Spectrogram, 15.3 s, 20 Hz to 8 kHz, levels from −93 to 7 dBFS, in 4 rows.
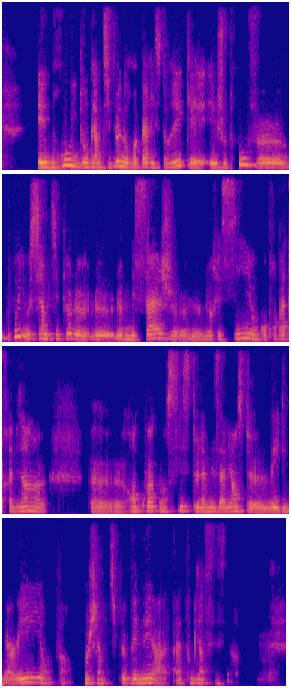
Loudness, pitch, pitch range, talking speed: -29 LUFS, 195 Hz, 180-230 Hz, 210 wpm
